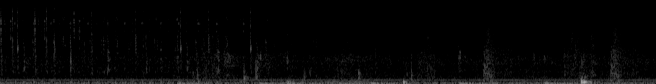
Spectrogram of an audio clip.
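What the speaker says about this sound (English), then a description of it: "If I left click its keyboard." Computer keyboard keys clicking in The Stanley Parable, a steady stream of light taps with a few louder strikes, over a low hum with no talking.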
